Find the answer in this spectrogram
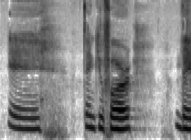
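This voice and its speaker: Crowd noise fills the background as a woman with a fairly high pitch speaks very slowly in a monotone, flat delivery. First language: not English. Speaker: researcher. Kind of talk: conference talk. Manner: halting.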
